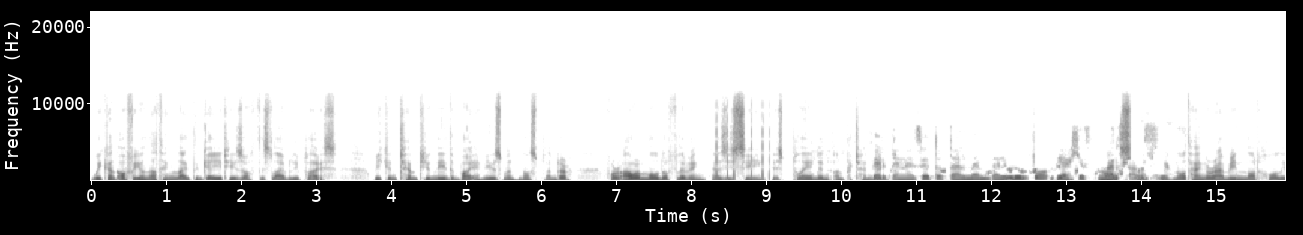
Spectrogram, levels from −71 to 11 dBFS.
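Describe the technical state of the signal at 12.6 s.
At 12.6 s the speech sits inside a long stretch, from 11.55 to 14.31 s, where it dips and breaks up in pieces, at its worst falling by something like 40 dB. This is speech suppressed in double talk. With both sides talking at once, the echo canceller likely could not tell the near talker from loudspeaker echo and pulled everything down, so the voice thins and drops out while the far side speaks.

Right at that moment, from 12.55 to 12.6 s, a brief ghost of the voice slips through, arriving 217 ms late and roughly 10 dB below the direct speech. This is an echo leak, likely caused by one end playing the call over a loudspeaker whose echo canceller did not fully remove what its microphone picked up, so a short, delayed scrap of the sound was sent back.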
